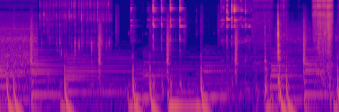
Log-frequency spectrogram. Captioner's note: spoon stirring; water pouring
